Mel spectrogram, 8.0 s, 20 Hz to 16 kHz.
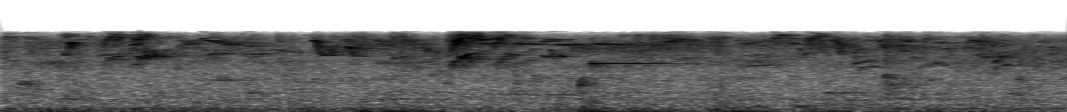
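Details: Red mosaic canary chicks from the 2014/2015 season give thin, high chirps and short squeaks, scattered irregularly, over a steady low background hum.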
